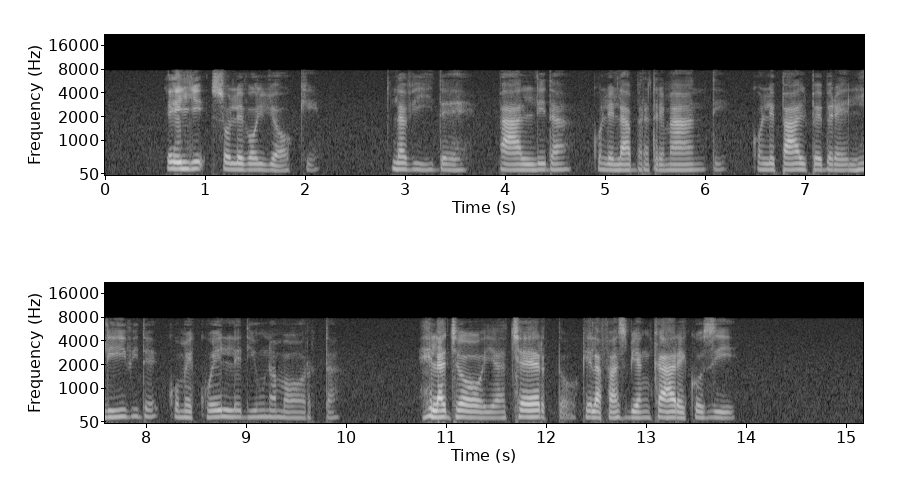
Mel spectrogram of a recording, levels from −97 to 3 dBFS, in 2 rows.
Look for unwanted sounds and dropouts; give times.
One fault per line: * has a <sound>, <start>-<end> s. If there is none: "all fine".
all fine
